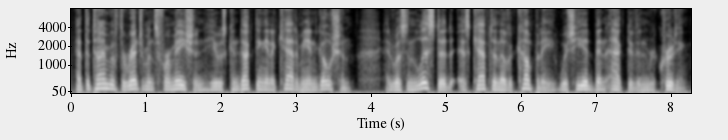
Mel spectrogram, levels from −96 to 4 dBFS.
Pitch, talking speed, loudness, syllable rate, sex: 125 Hz, 210 wpm, -17 LUFS, 6.3 syllables/s, male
